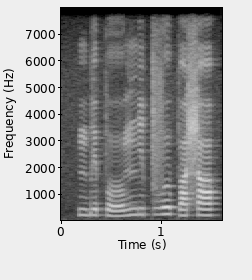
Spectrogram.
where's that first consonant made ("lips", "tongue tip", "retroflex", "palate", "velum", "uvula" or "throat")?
lips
